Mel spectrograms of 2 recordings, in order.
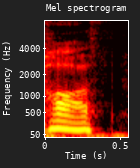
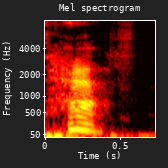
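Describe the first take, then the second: First: The vowel sounds like the one in 'hot'. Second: The vowel sounds like the one in 'hat'. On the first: The speaker calls it wrong. "It's not Hoth" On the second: The speaker calls it right. "it's Hath"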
